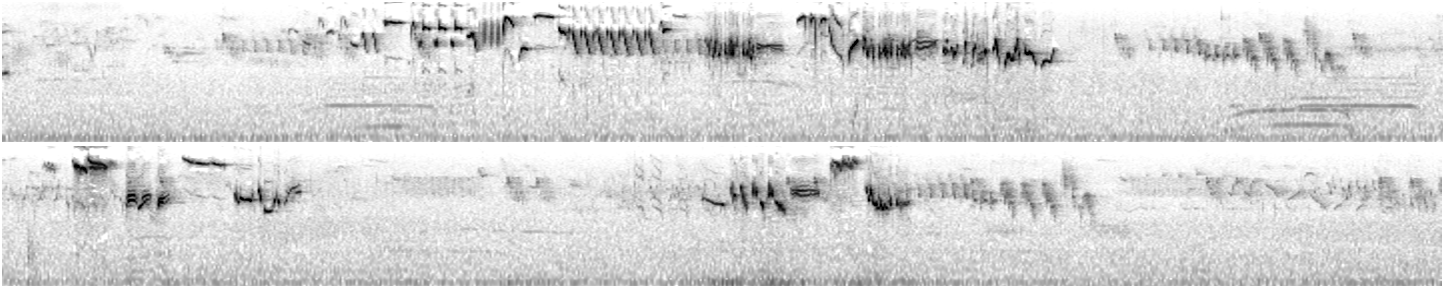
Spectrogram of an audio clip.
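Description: Birds chirping and singing in rapid high trills, coming in bursts of a few seconds with quieter gaps between them.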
